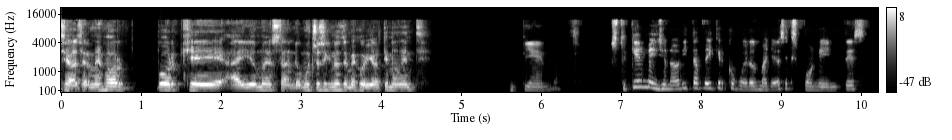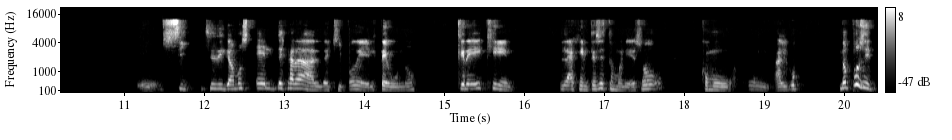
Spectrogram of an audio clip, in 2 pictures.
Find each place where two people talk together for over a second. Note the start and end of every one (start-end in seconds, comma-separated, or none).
none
